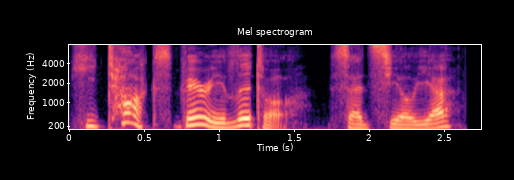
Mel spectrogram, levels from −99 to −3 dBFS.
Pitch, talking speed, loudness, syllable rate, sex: 180 Hz, 130 wpm, -18 LUFS, 3.9 syllables/s, male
